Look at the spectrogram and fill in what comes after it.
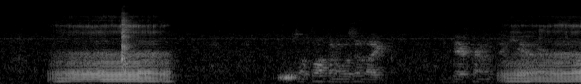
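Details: Sleeping dog snoring: snorting, buzzing snores with softer snuffling sounds between them.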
